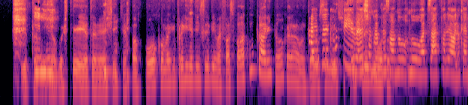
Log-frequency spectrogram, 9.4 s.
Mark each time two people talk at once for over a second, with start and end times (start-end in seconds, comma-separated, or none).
6.2-7.9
